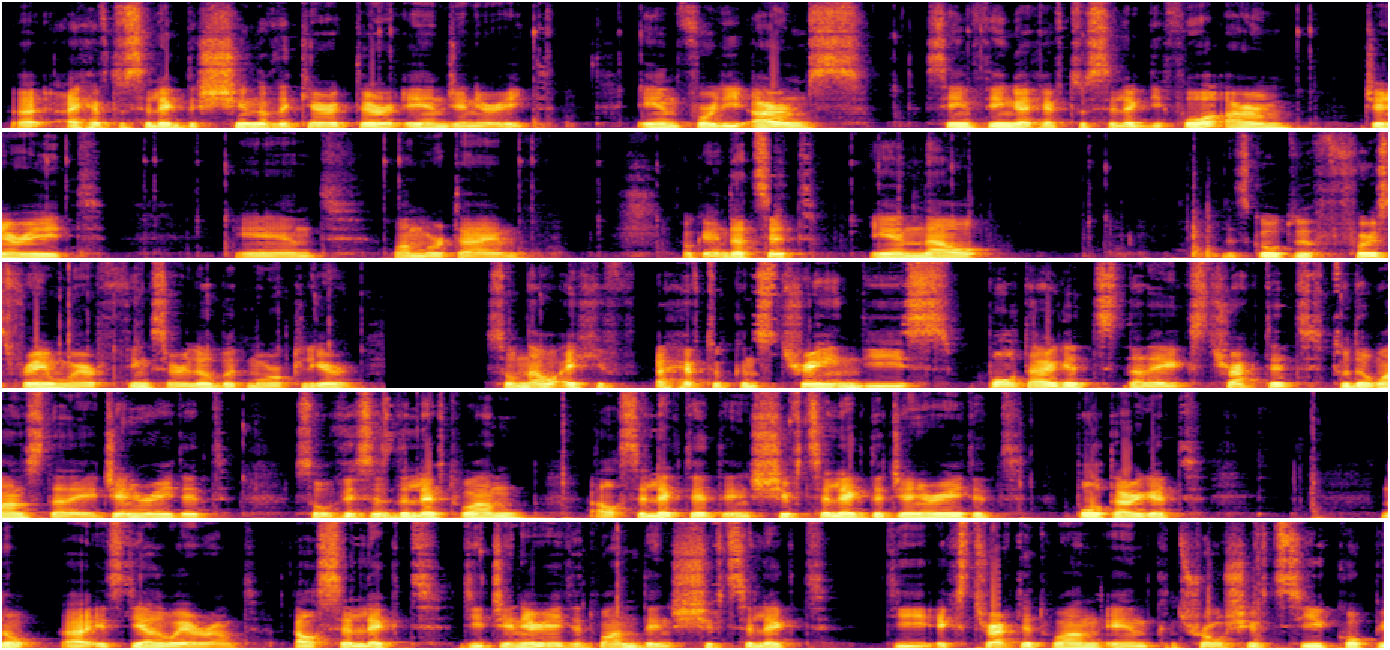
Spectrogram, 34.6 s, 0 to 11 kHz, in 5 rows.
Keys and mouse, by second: 2.0 click, 3.2 middle click, 4.3 middle click, 4.9 click, 5.3 middle click, 6.6 click, 7.7 click, 8.0 middle click, 9.1 click, 10.1 middle click, 10.7 middle click, 11.3 middle click, 11.7 shift+middle click, 12.5 middle click, 13.7 click, 14.4 shift+middle click, 14.8 middle click, 15.3 shift+middle click, 15.8 middle click, 16.1 click, 16.5 middle click, 20.6 middle click, 22.0 click, 33.8 ctrl+shift+c.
